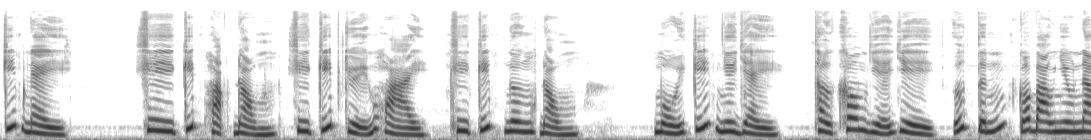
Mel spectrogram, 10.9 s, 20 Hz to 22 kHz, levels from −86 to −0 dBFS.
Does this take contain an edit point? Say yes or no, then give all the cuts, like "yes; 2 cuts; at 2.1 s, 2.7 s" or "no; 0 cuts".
yes; 3 cuts; at 2.0 s, 2.8 s, 5.4 s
